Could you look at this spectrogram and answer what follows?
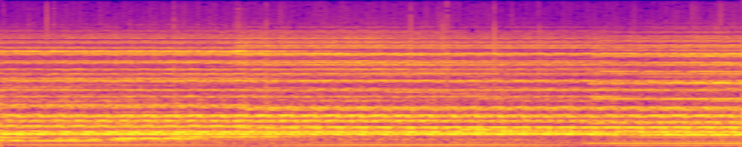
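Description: Wurlitzer theatre pipe organ, a three-manual, fourteen-rank instrument, playing full sustained chords while the bass notes move underneath, changing about a second in and again near four seconds.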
